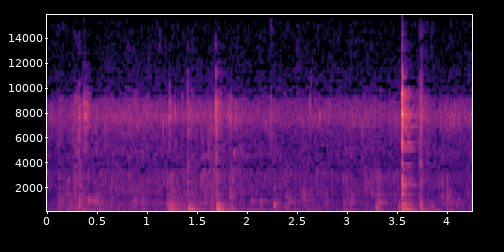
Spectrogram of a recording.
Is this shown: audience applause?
no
